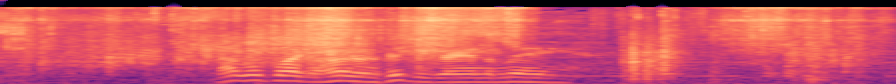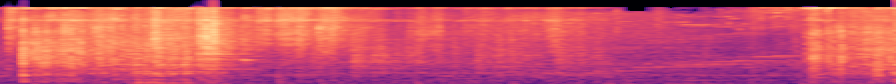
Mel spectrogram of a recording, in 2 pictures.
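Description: Coins clink and clatter as a coin pusher machine shoves them along.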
